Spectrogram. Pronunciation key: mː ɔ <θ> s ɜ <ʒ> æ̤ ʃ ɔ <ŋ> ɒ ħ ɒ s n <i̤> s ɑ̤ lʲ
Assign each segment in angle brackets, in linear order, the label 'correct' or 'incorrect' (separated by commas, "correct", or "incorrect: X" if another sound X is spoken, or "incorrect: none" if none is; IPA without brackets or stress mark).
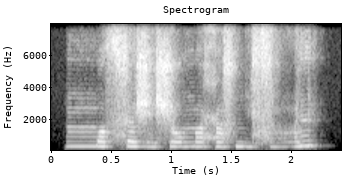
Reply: correct, correct, correct, correct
